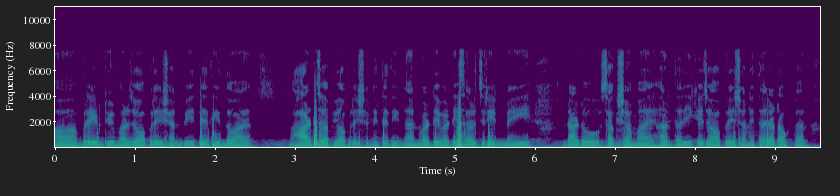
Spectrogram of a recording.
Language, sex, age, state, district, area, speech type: Sindhi, female, 30-45, Delhi, South Delhi, urban, spontaneous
